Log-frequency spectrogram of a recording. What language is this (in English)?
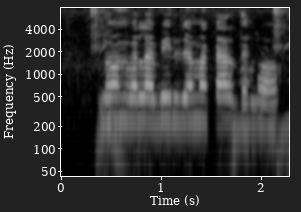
Magahi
